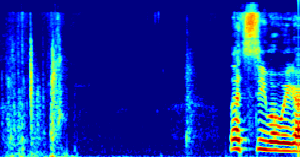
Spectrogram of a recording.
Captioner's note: paper flapping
